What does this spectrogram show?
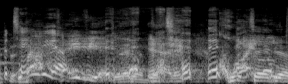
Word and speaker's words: Batavia: Is that how you say it? Oh, yeah, Batavia.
